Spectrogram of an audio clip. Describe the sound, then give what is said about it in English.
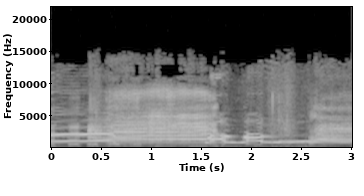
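A baby girl lets out loud, sustained high-pitched screams in a few long bursts, strained, with brief breaks between the shrieks. “she just loves to randomly scream now”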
